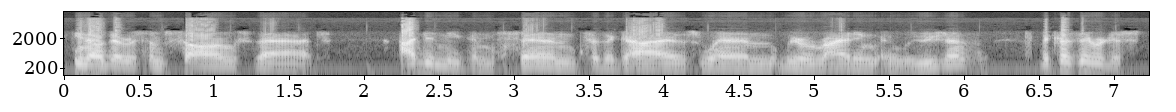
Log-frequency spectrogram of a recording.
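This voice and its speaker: A man's voice: fairly low pitch, normal speed, no echo, poor audio. A man calling in over the phone as a touring musician guest, rambling through stories and acting out what people said to him. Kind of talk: casual radio phone interview.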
